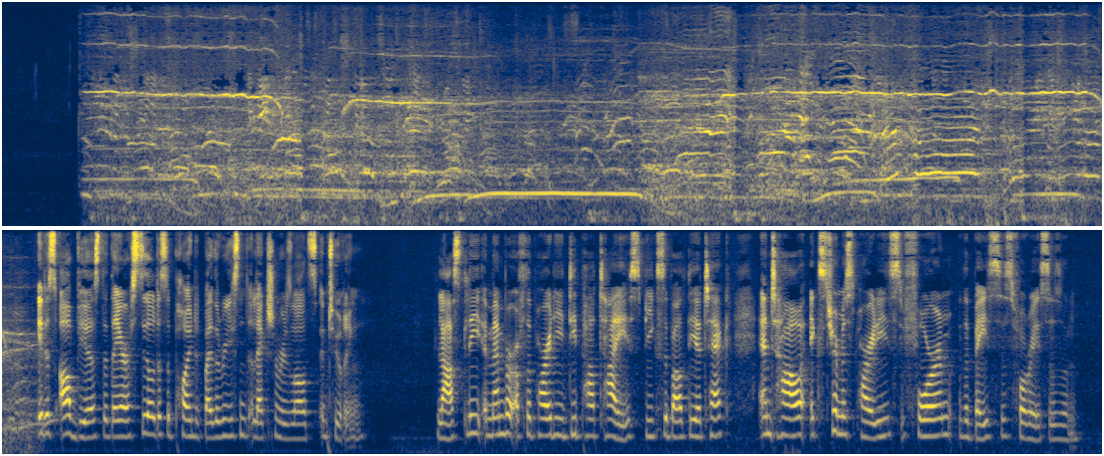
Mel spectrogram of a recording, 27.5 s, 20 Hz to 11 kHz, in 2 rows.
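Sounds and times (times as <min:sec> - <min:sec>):
large crowd booing and jeering: 0:01.0 - 0:14.2
speech: 0:14.2 - 0:18.4, 0:19.2 - 0:27.3.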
